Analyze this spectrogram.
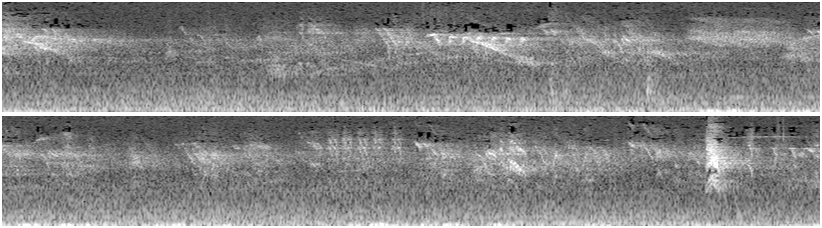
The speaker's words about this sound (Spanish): Lo del canto de los pájaros ha sido uno de los temas que más ha llamado la atención a mucha gente durante la cuarentena, eh, muchos porque no se habían fijado hasta ahora, a lo que se añade también que el ruido del tráfico es que nos lo tapaba todo.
